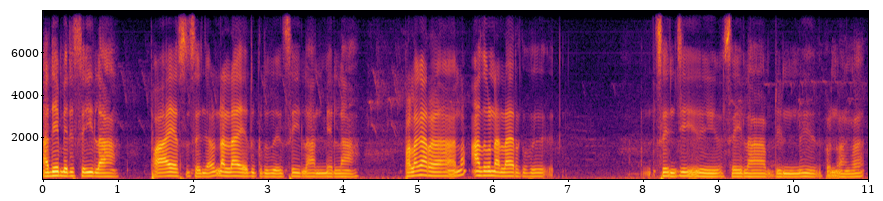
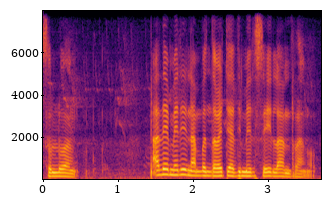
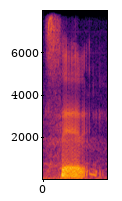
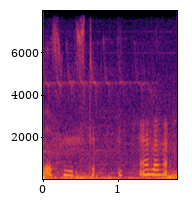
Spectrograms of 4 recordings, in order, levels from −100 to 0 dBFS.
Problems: constant background noise, background conversations at intervals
